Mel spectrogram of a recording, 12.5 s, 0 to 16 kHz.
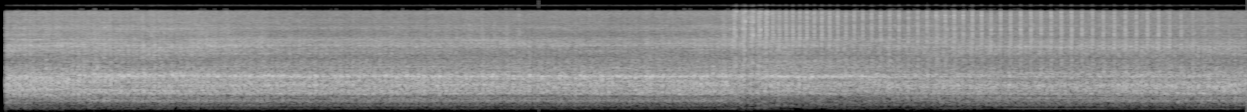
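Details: Opel X30XE V6 engine idling steadily with an even ticking knock at about three beats a second, a knock from inside the engine whose cause is unclear.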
